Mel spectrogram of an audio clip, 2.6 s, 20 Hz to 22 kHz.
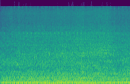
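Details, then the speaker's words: Yamaha Aerox 155 scooter after repair of ticking (ngeletek) noise at idle, camshaft bearings or rocker arm checked: smooth, even low rumble, no ticking or knocking; normal idle, though smoke suggests worn piston rings. "Nah ini untuk hasil dari akhir, suaranya enak banget bang, mau digeber mau posisi lamsam enak. Kalau tadi kan PPA nyala dia baru halus, kalau sekarang posisi begini aja halus bang."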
